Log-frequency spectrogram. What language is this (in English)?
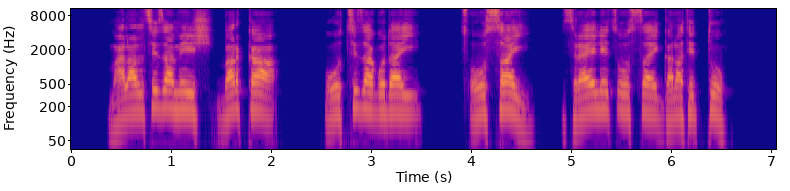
Gamo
